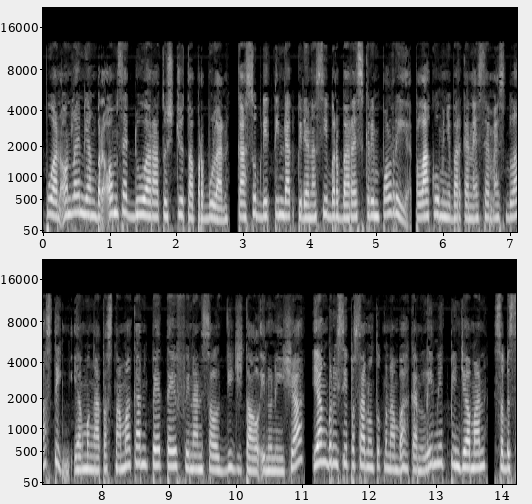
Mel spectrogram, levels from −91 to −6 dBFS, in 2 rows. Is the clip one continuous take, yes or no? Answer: no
